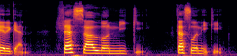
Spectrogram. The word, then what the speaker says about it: Thessaloniki: a flight to our first destination in Greece Thessaloniki now this might just be me but it took me like a week to learn how to pronounce this so I'll say it again thessaloniki thessaloniki it's not that hard we landed around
